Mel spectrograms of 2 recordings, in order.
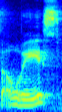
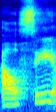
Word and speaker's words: Elise: Her name's Elise, and people call her Elsie all the time, and that drives her crazy because people don't take the time to look at the way something is spelled before they say it.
